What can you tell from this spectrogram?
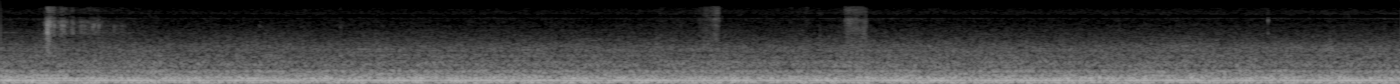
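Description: Steady motor hum with a rough, gravelly rumble underneath, the sound of a worn ball bearing.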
